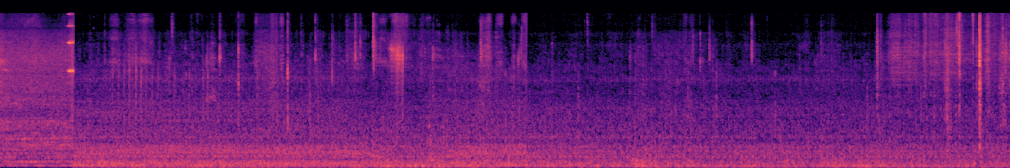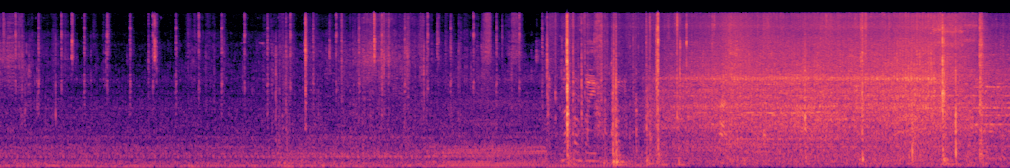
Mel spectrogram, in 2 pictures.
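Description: Car interior noise while driving: a steady low rumble of road and engine. Near the end it gives way to a few sharp knocks and a brighter, busier sound with clicks.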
